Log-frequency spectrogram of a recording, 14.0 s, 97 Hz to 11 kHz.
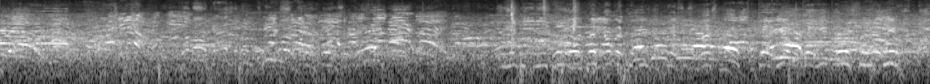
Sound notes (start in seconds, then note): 8.8 wrestlers chattering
